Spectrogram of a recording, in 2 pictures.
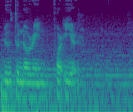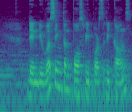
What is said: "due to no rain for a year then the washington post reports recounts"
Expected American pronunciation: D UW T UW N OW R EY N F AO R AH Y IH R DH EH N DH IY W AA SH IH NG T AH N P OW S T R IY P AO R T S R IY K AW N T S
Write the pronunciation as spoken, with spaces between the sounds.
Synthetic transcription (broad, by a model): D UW T UW N OW R EY N F AO R AH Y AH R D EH N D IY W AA S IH NG T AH N P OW S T R IY P AO R T S R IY K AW N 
